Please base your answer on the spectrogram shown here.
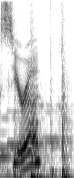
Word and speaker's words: Cera: It said Sarah, but it's spelt with a C, C-E-R-A. Sarah? I guess it's Sarah, but I always thought it was Sarah. Sarah. Maybe it's Sarah.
